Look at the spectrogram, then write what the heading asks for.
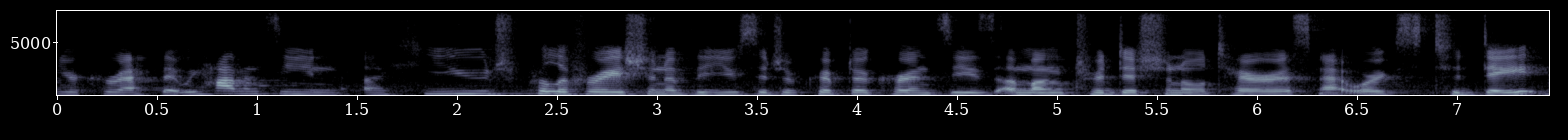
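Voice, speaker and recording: A woman gives an expert answer on a panel in a conversational style. Her voice is somewhat low for a woman. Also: a bit bright.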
